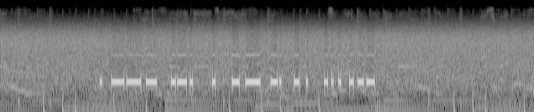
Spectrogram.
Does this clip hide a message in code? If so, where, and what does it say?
No, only beeps of irregular length, with radio static.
